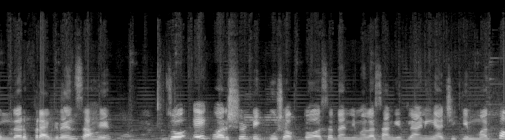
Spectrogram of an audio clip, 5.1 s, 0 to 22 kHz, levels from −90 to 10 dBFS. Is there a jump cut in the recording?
no; 0 cuts

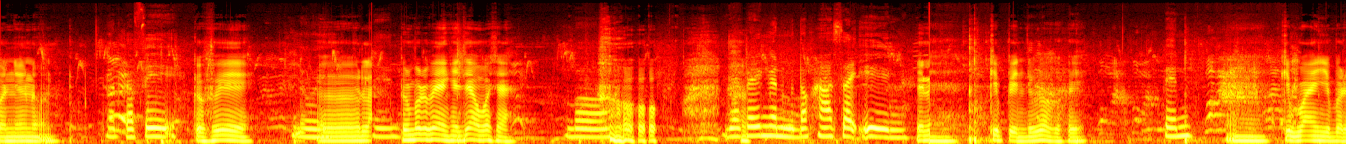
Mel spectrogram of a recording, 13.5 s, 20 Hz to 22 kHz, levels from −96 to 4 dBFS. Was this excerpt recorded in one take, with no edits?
no; 2 cuts; at 3.7 s, 9.3 s

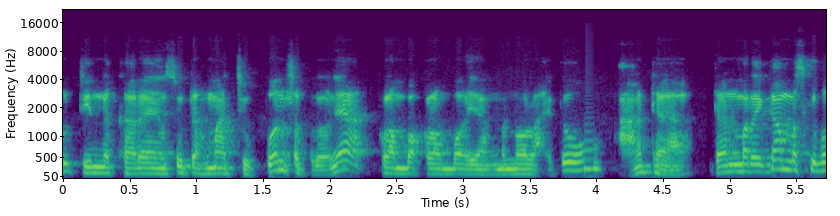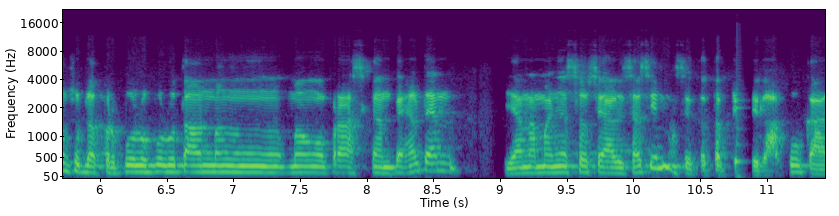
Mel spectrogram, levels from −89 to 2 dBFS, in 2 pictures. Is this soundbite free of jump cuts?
no; 1 cut; at 4.8 s

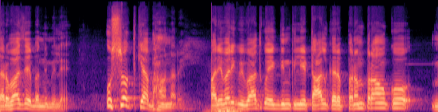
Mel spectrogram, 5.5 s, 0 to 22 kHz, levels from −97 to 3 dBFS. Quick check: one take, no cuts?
no; 1 cut; at 2.5 s

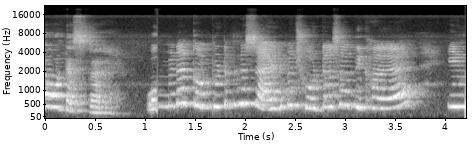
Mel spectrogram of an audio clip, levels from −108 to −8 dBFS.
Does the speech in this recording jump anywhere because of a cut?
yes; 1 cut; at 1.2 s

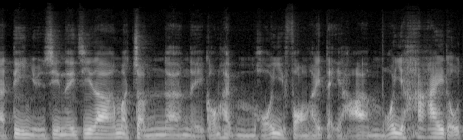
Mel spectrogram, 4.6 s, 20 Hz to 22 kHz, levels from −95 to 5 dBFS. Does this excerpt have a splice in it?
no; 0 cuts

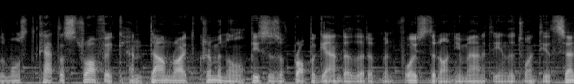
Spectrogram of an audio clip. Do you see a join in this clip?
yes; 1 cut; at 2.5 s

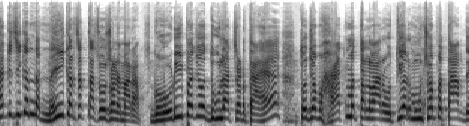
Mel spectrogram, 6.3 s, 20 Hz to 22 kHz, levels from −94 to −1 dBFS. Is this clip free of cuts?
no; 1 cut; at 1.9 s

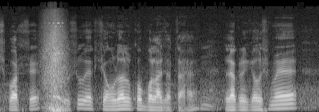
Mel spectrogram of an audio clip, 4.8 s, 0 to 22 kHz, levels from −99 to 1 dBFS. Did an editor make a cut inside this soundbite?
yes; 1 cut; at 0.9 s

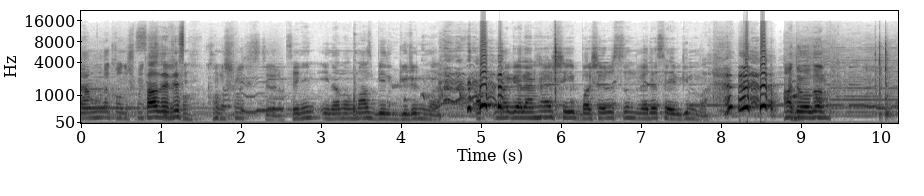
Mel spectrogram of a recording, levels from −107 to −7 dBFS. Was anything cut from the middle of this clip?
no; 0 cuts

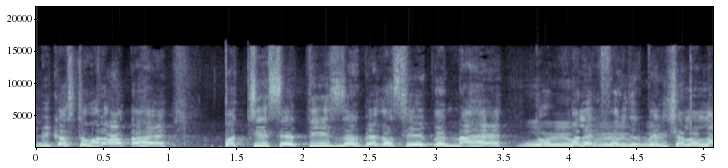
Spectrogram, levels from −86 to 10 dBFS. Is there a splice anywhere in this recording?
no; 0 cuts

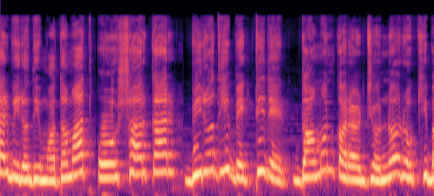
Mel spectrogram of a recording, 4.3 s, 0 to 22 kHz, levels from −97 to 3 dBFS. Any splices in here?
yes; 2 cuts; at 0.9 s, 1.8 s

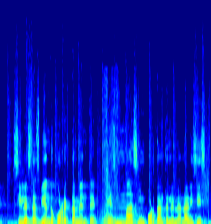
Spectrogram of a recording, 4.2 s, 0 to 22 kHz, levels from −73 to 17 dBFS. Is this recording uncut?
no; 1 cut; at 2.1 s

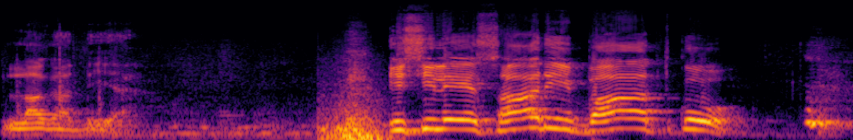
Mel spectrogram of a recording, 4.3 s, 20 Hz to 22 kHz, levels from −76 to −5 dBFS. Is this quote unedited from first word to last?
no; 1 cut; at 1.8 s

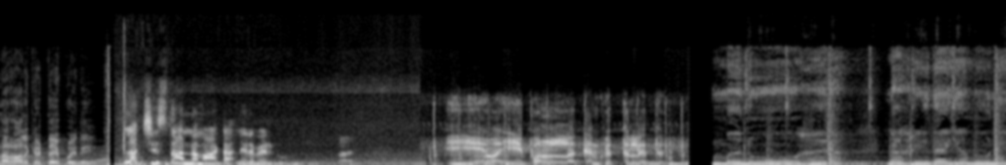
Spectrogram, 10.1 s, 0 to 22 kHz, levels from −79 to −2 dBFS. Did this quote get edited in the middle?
yes; 2 cuts; at 1.1 s, 6.9 s

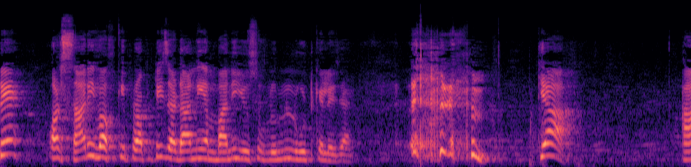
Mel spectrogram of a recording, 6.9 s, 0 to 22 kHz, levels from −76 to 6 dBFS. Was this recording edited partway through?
no; 0 cuts

